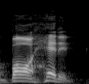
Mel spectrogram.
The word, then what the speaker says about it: ball-headed: You spell it ball-headed, but you pronounce it ball-head. These ball-head games. – Oh, we have dissent already. – So the ED is silent.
